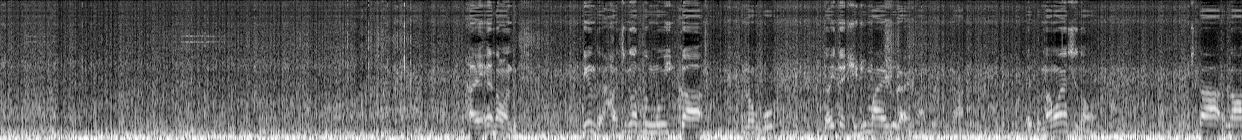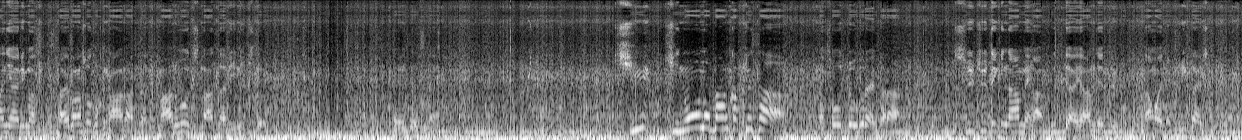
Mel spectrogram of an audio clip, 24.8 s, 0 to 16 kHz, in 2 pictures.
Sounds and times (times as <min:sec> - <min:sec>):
Rain on surface: 0:00.0 - 0:24.8.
